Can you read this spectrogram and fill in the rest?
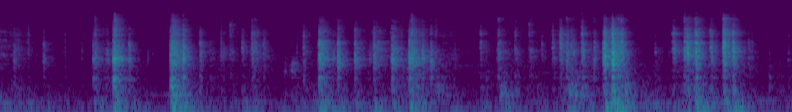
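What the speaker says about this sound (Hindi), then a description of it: "मैं पार्टी नेम टाइप करता हूँ वीके एंटरप्राइजेस" Fingers type a party name into Tally accounting software on a computer keyboard, a quiet, close run of irregular key clicks in several quick bursts separated by short pauses, with no talking.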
